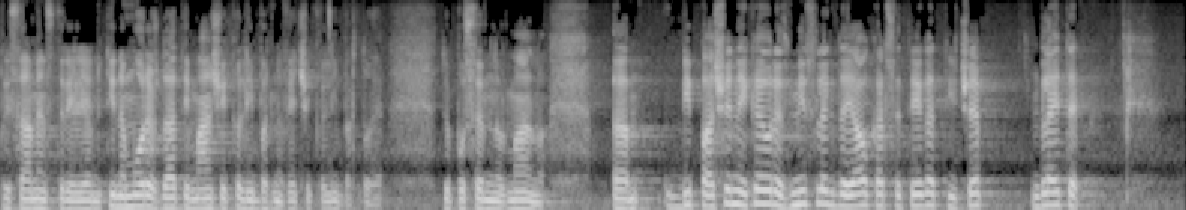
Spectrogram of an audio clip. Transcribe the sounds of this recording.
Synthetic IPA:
pɾisaːmɛmst̪ɾeljɛnut̪inɛmoːɾɛʒd̪aːt̪imanʃikaliːbəɾnɐʋeːt͡ʃɛkaliːbəɾt̪ojɛt̪oːjɛpowsɛmnɔɾmaːlnɔ | əbipaʃɛneːkɐjuɾɐzmislɛɣd̪ɛjawkaɾsɛt̪eːɡat̪it͡ʃɛ | ɡlɛjt̪ɛ

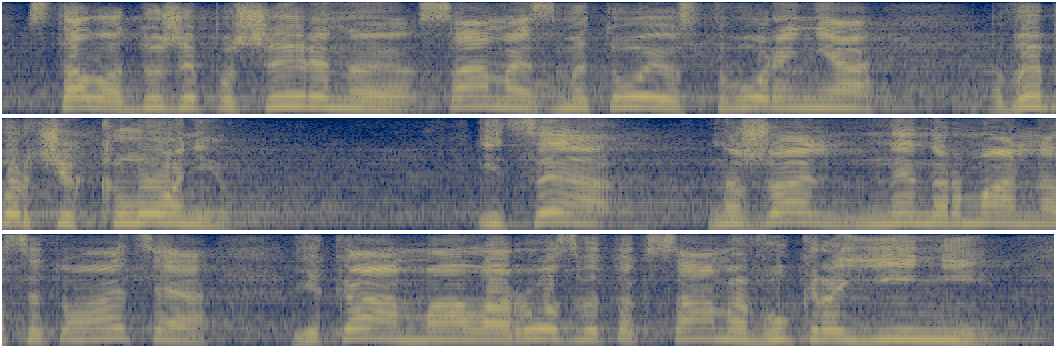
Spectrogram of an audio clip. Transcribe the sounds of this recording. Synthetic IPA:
st̪ɑlˠɐd̪uʒɛpɔʃɪɾenɔjʊsɑmɛzmɪt̪ɔjʊst̪ʋɔɾenʲːɐ | ʋɪbɔrt͡ʃɪxklˠɔnʲiw | it̪sɛ | nɐʒɑlʲnɛnɔrmɑlʲnɐsɪt̪ʊɑt͡sʲijɐ | jɐkɑmɑlˠɐɾɔzʋɪt̪ɔksɑmɛʋʊkɾɐjinʲi

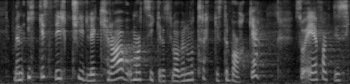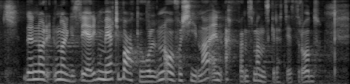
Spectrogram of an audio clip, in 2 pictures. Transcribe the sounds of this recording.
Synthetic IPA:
mɛnɪkːəst̪ɪlt̪ʰːyːd̪lɪəkʰɾɑːʋɔ̰mɑt̪sɪkːəɾeːt̪sloːʋənmɔt̪ʰɾɛkːəst̪ʰɪlbɑːkəsɔʔɛfɑkt̪ɪskd̪ɛɔɾnɔɾɡəsɾɛjeːɾɪŋmeːʈʰɪlbɑːkəhɔlːənəoːʋəɾfɔɾçiːnɑʔɛnɛfɛnsmɛnːəskəɾɛt̪ːɪheːt̪sɾoːd̪

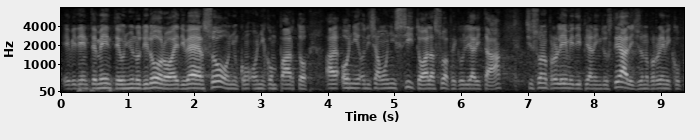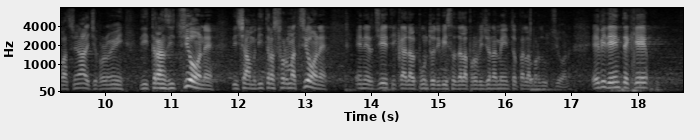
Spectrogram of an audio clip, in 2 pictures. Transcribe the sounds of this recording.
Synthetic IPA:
evid̪ent̪ement̪eoɲːuːnod̪iloːɾoɛd̪ivɛrsooɲːikoɲːikompart̪o | aʔoɲːid̪it͡ʃaːmooɲːisiːt̪oalːasuːapekuljaɾit̪a | t͡ʃisoːnopɾoblɛːmid̪ipjaːnind̪ust̪ɾjaːlit͡ʃi̥soːnopɾoblɛːmikopat̪sjonaːlit͡ʃɛpɾoblɛːmi | d̪it̪ɾanzit̪sːjoːne | d̪it͡ʃaːmod̪it̪ɾasformat̪sːjoːne | enerd͡ʒɛːt̪ikad̪alpunt̪od̪ivist̪ad̪elːapːɾovid͡ʒonament̪operlapɾod̪ut̪sːjoːne | ɛːvid̪ɛnt̪eke

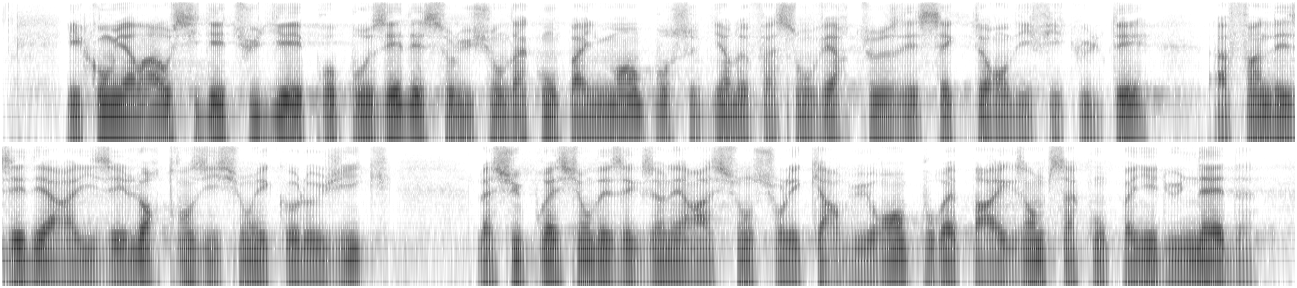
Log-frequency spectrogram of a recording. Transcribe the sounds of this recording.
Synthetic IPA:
ilkɔ̃vjɛ̃d̪ʁaosid̪et̪ʰyd̪jeːpχɔpozed̪esɔlysjɔ̃d̪akɔ̃paɲmɑ̃puʁsut̪əniʁd̪əfasɔ̃vɛʁt̪yøzlesɛk̚t̪œʁɑ̰̃d̪ifikʲylt̪e | a̰fɛ̃d̪əlezed̪eaʁealizelœʁt̪χɑ̃zisjɔ̃ekɔlɔ̰ʒik | lasypχɛsjɔ̃d̪ezɛɡzɔneʁa̰sjɔ̃syʁleka̰ʁbyʁɑ̃puʁɛpaʁɛɡzɑ̃pləsakɔ̃paɲed̪ynɛd̪

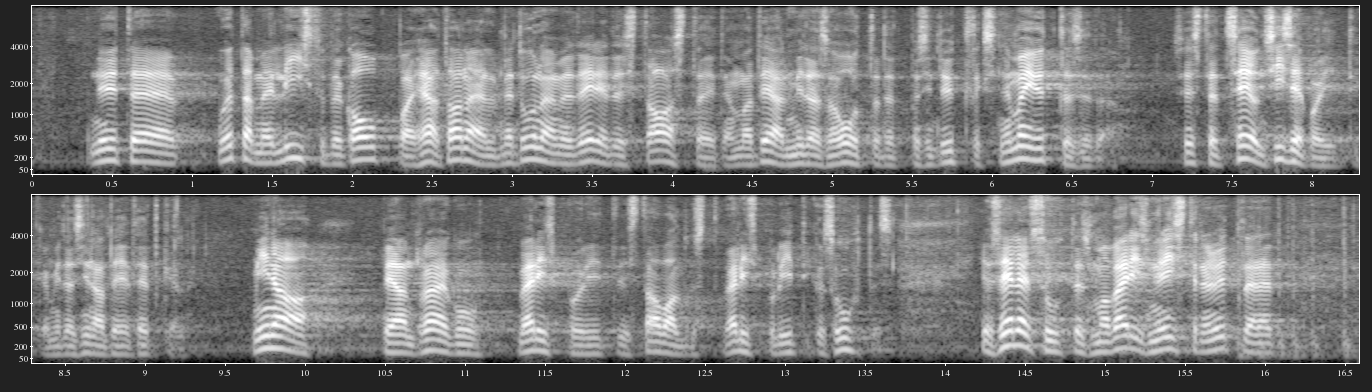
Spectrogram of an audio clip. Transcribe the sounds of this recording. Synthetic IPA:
nyːd̪̥vɤt̪ːˑɑme̞liːst̪ud̪̥e̞kɑwpːɑheɑt̪ɑne̞lme̞t̪unːe̞met̪enʲid̪e̞st̪ɑːst̪ɑjd̪̥jɑmɑt̪eɑd̪mid̪̥ɑsɑo̞ːt̪ːˑɑd̪e̞t̪ːmɑsind̪yt̪ːˑleksind̪jɑmɑejyt̪ˑlese̞d̪̥ɑ | se̞st̪e̞t̪ːse̞ːo̞nsis̬e̞po̞liːt̪ˑi̥kːˑɑmid̪ɑsinɑt̪e̞ːd̪̥het̪ke̞l | minɑpe̞ɑnprɑe̞ɡ̥uvælʲispo̞liːt̪ːˑilist̪ɑvɑld̪ust̪vælʲispo̞lʲiːt̪ˑi̥kːˑɑsuht̪e̞s | jɑse̞lːe̞sːuht̪e̞smɑvælʲisminist̪ɾrinenyt̪ːˑle̞ne̞t̪ːˑ

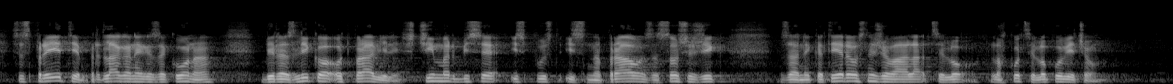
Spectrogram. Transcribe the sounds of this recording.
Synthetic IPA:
səspɾɛjeːt̪jɛmpɾɛd̪laːɡanɛɡazakoːnabiɾazlikɔʔɔt̪pɾaːʋilist͡ʃiməɾbisɛispust̪iznapɾaːwzasɔʃɛʒikzanɛkat̪eːɾaɔsnɛʒɛʋaːlaolaxkoːt̪sɛloːpɔʋeːt͡ʃa̰w

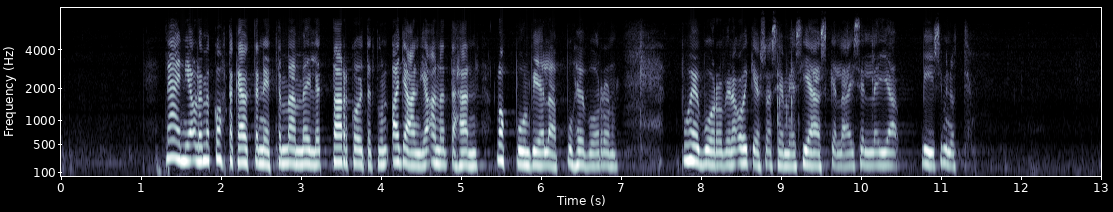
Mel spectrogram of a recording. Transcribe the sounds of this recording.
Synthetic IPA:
næinjɑolemːekoht̪ɑkæyt̪ːæneːt̪t̪æmæmmeilːet̪ːɑrkoit̪et̪unɑjɑnjɑɑnːɑnt̪æɦænlopːuːnʋielæpuɦeʋuoron | puheʋʋuoɾoʋielæoikeusɑsiɑmiesjæskelæiselːejjɑ | ʋiːsiminut̪ːi̥

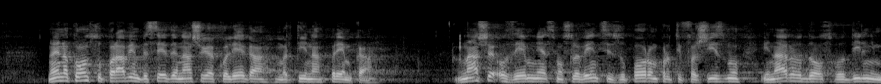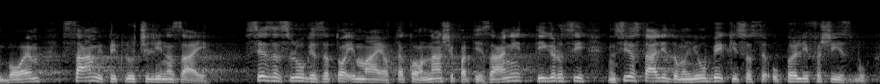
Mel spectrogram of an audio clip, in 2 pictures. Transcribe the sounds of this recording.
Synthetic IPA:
najnakɔːnt̪supɔɾaːbimbɛseːd̪ɛnaːʃɛɡakɔleːɡamaɾt̪iːnapɾeːmka | naːʃɛʔɔzemljɛsmɔslɔʋeːnt̪sizupoːɾɔmpɾoːt̪ifaʃizmuinːaːɾɔd̪ɔspɔd̪iːlnimbɔːjɛmsaːmipɾikluːt͡ʃilinaza̰ːj | w̥sɛzasluːɡɛzat̪oːimaːjɔt̪akoːnaːʃipaɾt̪izaːnit̪iɡɾəwt̪siːnwsiɔst̪aːlid̪ɔmɔljuːbikisɔsɛʔupəɾlifaʃizmu

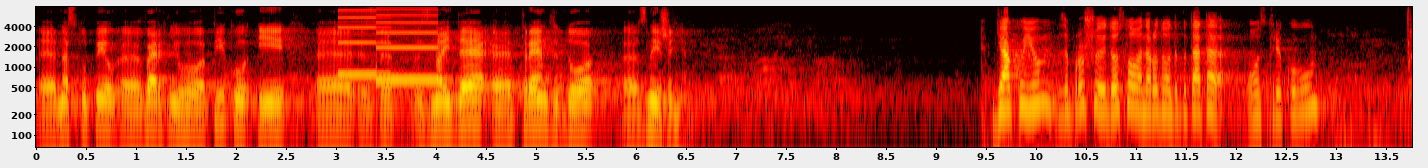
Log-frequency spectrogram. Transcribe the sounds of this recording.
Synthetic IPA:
nɐst̪ʊpɪwʋɛrxnʲɔɦɔpʲikʊi | znɐjd̪ɛt̪ɾɛnd̪d̪ɔznɪʒenʲːɐ | dʲakʊjʊzɐpɾɔʃʊjʊd̪ɔslˠɔʋɐnɐɾɔd̪nɔɦɔd̪epʊt̪ɑt̪ɐɔst̪ɾʲikɔʋʊ

